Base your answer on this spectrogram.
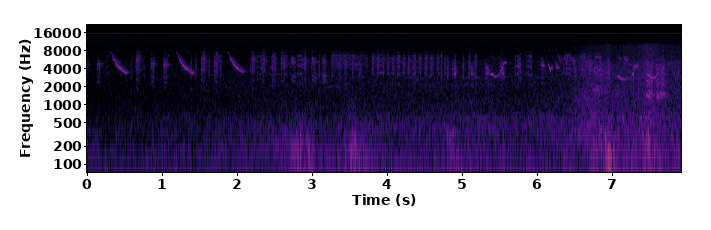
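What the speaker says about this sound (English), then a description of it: "there are just so many sedge warblers here that they're singing their hearts out" Sedge warblers sing from a reed bed in a rapid, scratchy, chattering stream of chirps and whistled slurs, several birds close by and loud over a steady hiss of insects and wind.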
